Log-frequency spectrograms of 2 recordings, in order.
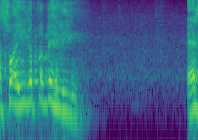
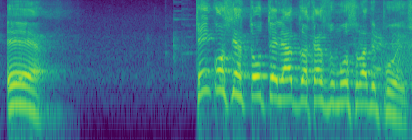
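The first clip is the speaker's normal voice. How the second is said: put-on child's voice; 2 semitones higher, 6 dB louder than usual. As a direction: voice the son asking innocently. Son asks roof question, laughing. (filho pergunta, mais alto e agudo, rindo)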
